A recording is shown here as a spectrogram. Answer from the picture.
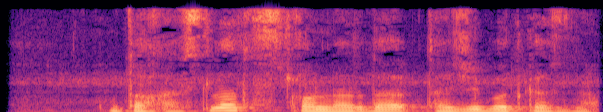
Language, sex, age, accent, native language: Uzbek, male, 25-34, Toshkent viloyati, Uzbek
